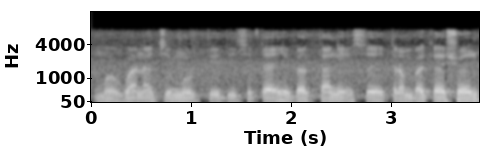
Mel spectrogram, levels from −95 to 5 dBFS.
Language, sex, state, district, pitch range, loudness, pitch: Marathi, male, Maharashtra, Gondia, 105-110 Hz, -16 LUFS, 105 Hz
